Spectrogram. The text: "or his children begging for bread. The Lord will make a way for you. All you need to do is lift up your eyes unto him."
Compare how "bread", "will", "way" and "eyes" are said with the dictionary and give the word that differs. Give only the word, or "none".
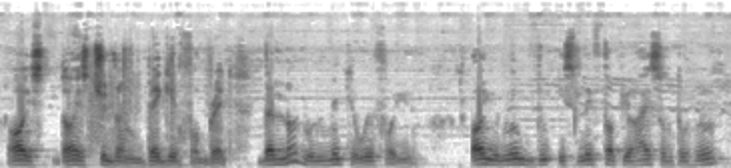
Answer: eyes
